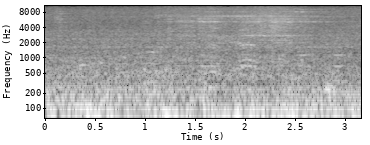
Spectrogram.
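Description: A Prasanti Express passenger train hauled by a normal locomotive, heard from on board as a loud, steady low rumble of wheels and carriages with faint squealing, continuous throughout.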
